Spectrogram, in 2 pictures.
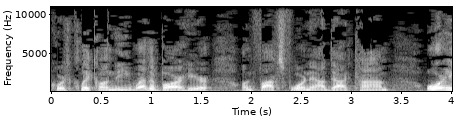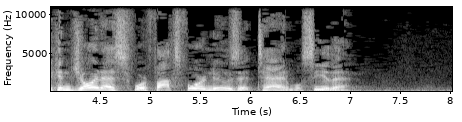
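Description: A man speaks clearly and briskly into a microphone.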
